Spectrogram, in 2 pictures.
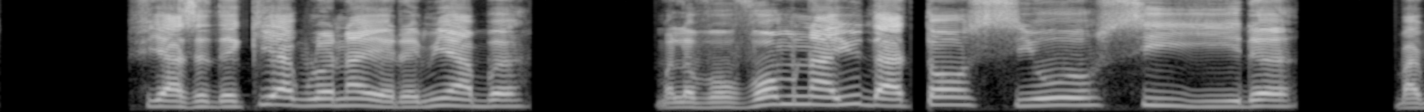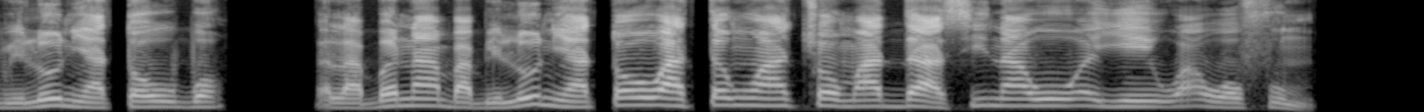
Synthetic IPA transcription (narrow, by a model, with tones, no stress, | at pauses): fi˨a˨ze˨d̪e˨ki˦a˨ɡ͡blɔ˦nã˦je˨ɖe˨mĩ˦a˨bɛ˦ | mɛ̃˨lɛ˨vɔ˨vɔ˦mnã˦ju˦d̪a˨t̪ɔ˦si˨wo˦si˦ji˨ɖɛ˦ | ba˨bi˨lo˦nĩ˨a˨t̪ɔ˦wo˦ɡ͡bɔ˦ | ɛ̰˦la˨bɛ˦nã˦ba˨bi˨lo˦nĩ˨a˨t̪ɔ˦wo˦a˨t̪ɛ˦ŋũ˦a˨t͡ʃɔ˦ma˨d̪ɛ˦a˨si˦nã˦wo˦e˦jɛ˦wo˦a˦wɔ˨fu˦m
